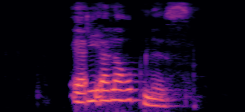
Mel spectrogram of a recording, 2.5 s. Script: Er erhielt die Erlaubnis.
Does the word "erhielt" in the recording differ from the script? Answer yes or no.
yes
